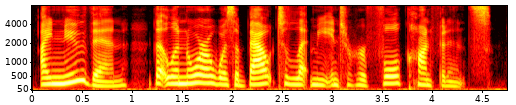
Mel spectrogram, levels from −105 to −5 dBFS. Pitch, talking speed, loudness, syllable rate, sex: 215 Hz, 175 wpm, -19 LUFS, 5.0 syllables/s, female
